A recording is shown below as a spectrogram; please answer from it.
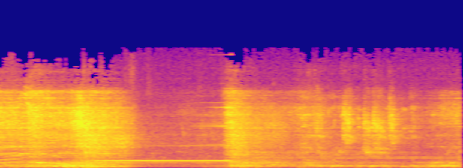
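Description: Film trailer soundtrack playing from a television: music and sound effects, with a steady high tone held for about a second and a half partway through.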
